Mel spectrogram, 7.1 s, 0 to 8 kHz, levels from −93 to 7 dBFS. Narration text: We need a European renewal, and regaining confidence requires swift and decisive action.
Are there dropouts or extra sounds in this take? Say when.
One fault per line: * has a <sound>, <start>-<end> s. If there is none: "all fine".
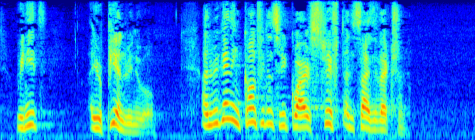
all fine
